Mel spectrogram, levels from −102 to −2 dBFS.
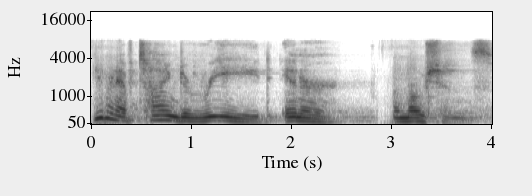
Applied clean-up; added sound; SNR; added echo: neural separator model SepFormer DNS4.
